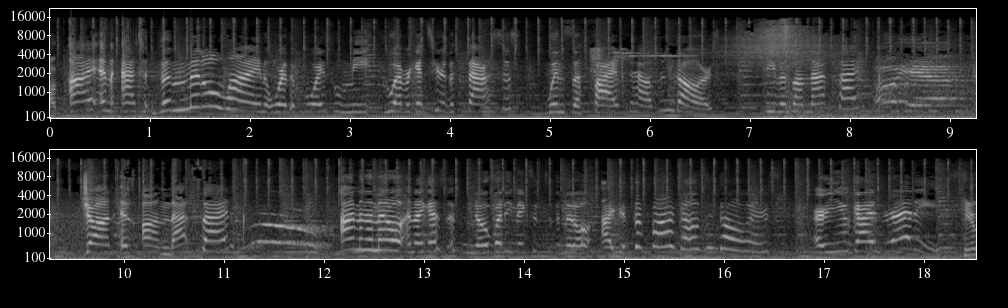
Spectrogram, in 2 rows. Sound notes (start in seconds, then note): 8.1 yelling; 11.2 whooping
